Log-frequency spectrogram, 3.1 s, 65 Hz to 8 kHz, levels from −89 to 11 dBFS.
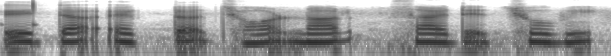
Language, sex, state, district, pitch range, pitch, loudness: Bengali, female, Tripura, West Tripura, 220-230 Hz, 225 Hz, -17 LUFS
